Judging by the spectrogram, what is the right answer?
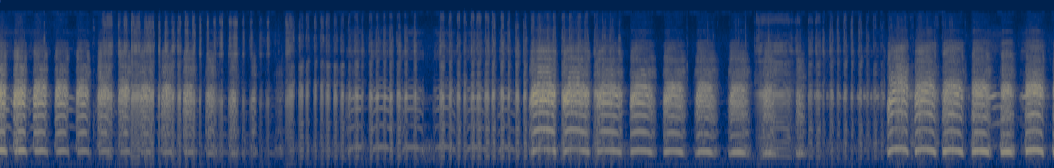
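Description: A hand-blown duck call sounding quick runs of loud, nasal quacks to bring in an incoming flock of ducks. The runs come at the start, softer and faster a couple of seconds in, and loud again about halfway and near the end.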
